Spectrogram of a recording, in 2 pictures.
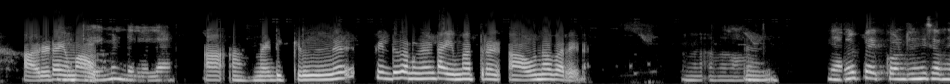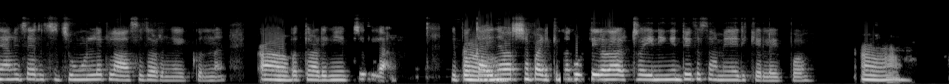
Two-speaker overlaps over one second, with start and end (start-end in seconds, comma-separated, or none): none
